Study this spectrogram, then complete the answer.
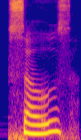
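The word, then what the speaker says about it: Sohus: named Dee Soos, and her last name is spelled S-O-H-U-S, Soos, I think it's pronounced, who happened to have a vacant guest house behind her main home, which was a mansion.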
